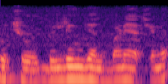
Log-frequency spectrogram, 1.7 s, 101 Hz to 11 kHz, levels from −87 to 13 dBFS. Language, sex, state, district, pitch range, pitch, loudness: Garhwali, male, Uttarakhand, Tehri Garhwal, 125-135 Hz, 125 Hz, -16 LUFS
